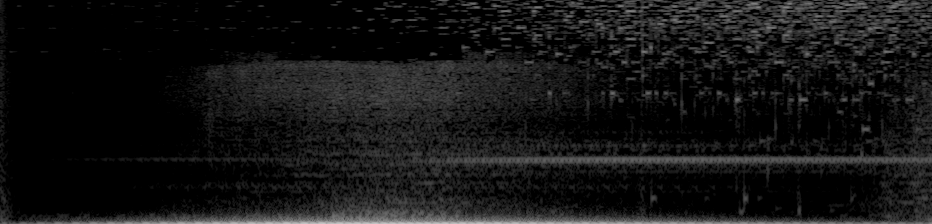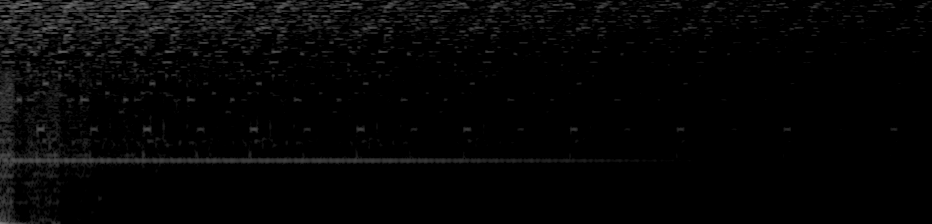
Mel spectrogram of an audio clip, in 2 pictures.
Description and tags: I combined some sounds I found here to make a subtle logo intro for something sci-fi or technology related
